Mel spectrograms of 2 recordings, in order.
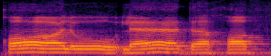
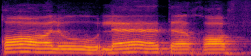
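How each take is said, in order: Both takes have the same delivery.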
